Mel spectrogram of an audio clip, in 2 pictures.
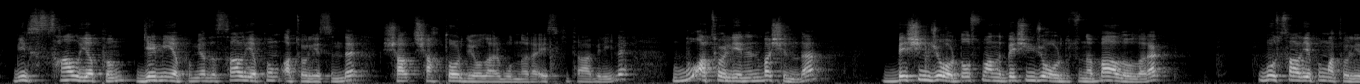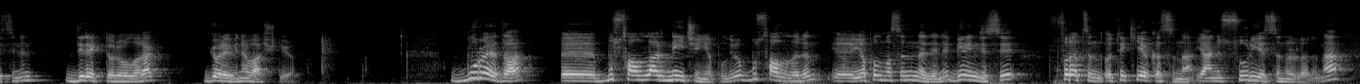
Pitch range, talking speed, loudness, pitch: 145-195 Hz, 115 wpm, -25 LUFS, 170 Hz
